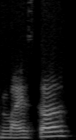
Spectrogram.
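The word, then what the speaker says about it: Meissa: start up here uh called I think it's pronounced maisa which kind of represents the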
